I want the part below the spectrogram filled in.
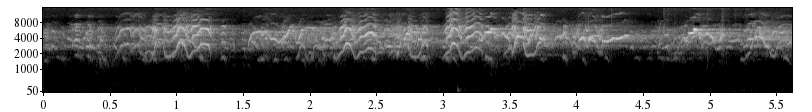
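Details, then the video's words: Ducks in a large flock playing on the water; clear, high, wavering whistled notes that rise and fall, coming in overlapping bursts, with a single faint low thud near the middle. "เสียงนกเป็ดน้ำ! ฝูงใหญ่เสียงคมชัดมาก"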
